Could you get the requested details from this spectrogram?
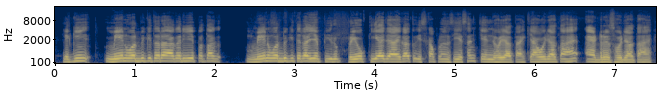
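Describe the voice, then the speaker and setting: Dry, clear-voiced male English teacher. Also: a little high, a little mellow, no echo. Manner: repeats words and asks rhetorical questions. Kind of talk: Hindi-language grammar lesson.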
